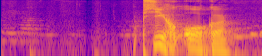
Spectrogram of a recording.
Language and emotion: Russian, neutral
